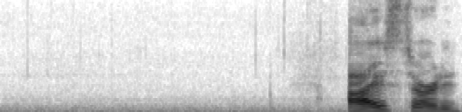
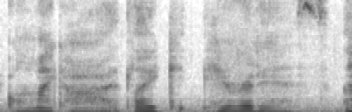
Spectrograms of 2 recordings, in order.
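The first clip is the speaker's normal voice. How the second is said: whispered in awe, breathless; awed whisper; 11 dB quieter than usual. Retold or imitated. Holding her first printed book, whispering in awe. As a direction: hush it out like seeing it for the first time.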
